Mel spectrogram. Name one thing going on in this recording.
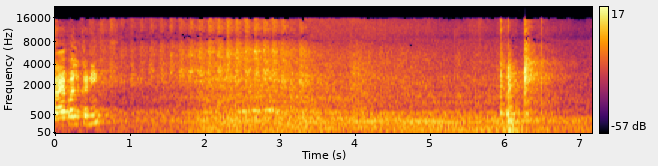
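A sliding door rolls along its track.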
